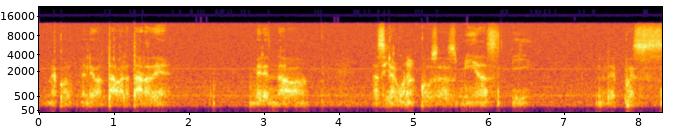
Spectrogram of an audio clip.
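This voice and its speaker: A man with an Argentine accent whispers at a fairly slow pace over noticeable background noise. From Argentina. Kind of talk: ASMR storytime. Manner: whispered, soft-spoken.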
